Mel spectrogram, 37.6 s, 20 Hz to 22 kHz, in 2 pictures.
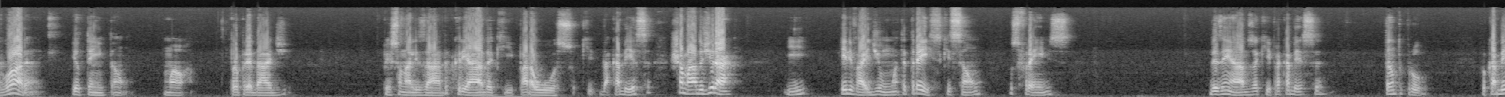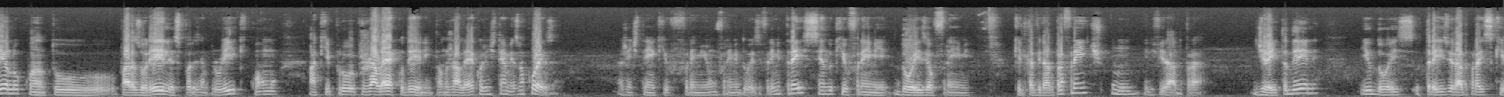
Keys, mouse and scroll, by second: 1.0 click, 7.1 r, 7.9 Escape, 9.0-12.6 drag, 12.0 Escape, 13.1 click, 14.4-17.4 drag, 16.7 Escape, 20.4 click, 21.7 click, 24.3 Tab, 25.2-31.3 drag, 32.3-37.6 drag.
